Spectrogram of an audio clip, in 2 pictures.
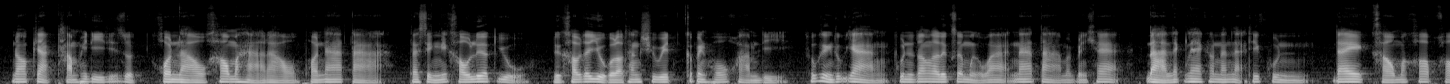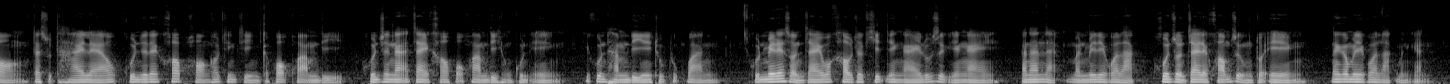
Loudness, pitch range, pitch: -21 LUFS, 100-120 Hz, 110 Hz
